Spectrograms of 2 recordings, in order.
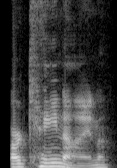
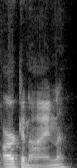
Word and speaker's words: Arcanine: I moved the emphasis of the word from to the second syllable for whatever reason. Arcanine. As opposed to Arcanine.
